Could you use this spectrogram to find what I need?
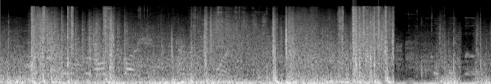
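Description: Rapid gunshots bang loudly in bursts.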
